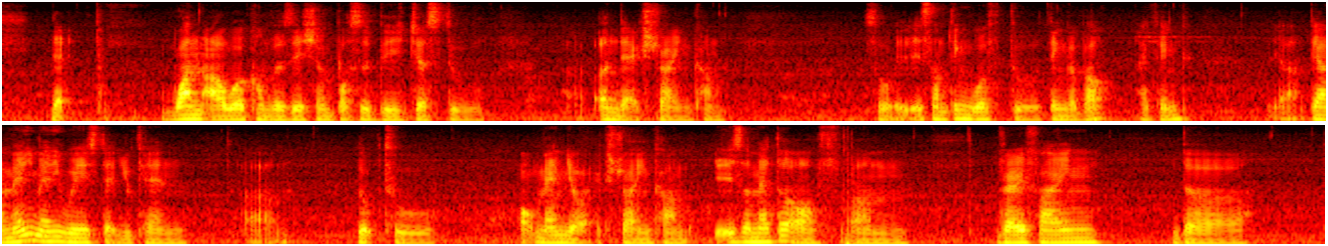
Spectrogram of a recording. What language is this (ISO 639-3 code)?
eng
